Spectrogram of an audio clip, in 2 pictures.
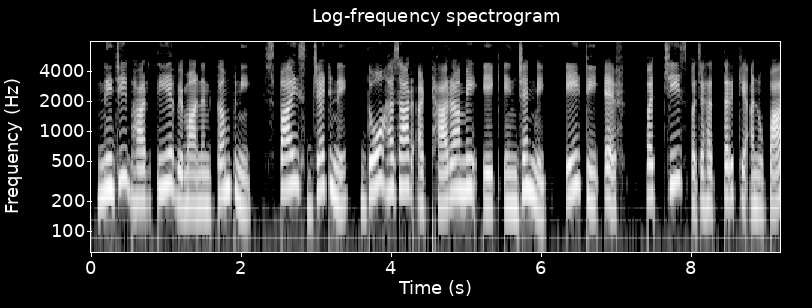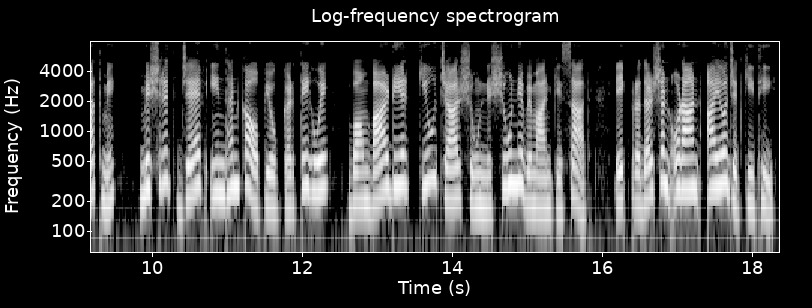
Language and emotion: Hindi, neutral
